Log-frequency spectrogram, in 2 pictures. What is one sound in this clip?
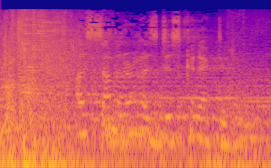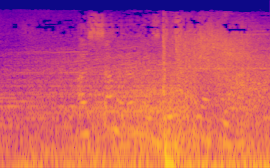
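Game spell and combat effects clash and crackle.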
